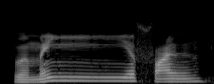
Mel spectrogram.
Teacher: Jadi kalau ada nun mati dan tanwin itu bertemu dengan mim, nun, wawu, ya, maka itu akan menjadi idgham bi gunnah atau bacanya dengan meleburkan lalu disertai dengan dengung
